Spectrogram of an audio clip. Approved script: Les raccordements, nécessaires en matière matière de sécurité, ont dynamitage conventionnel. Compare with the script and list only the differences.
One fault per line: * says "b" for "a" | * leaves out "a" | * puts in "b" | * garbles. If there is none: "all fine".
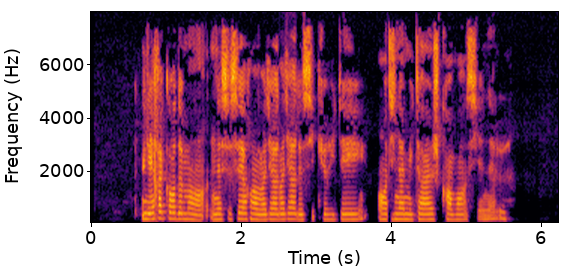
all fine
